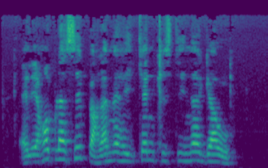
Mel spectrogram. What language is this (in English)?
French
